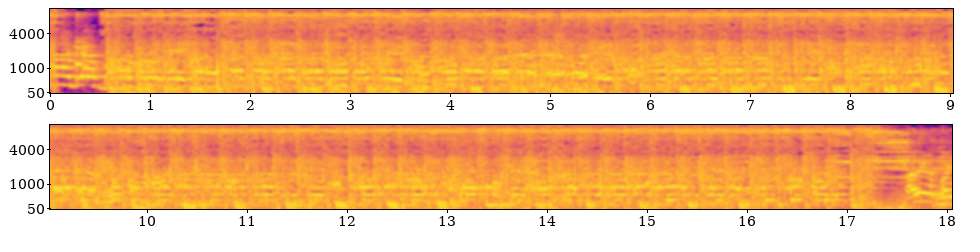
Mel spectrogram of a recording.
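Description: Group of men singing a Phagwa chowtal song to dholak drums and clashing brass hand cymbals (jhaal) in a fast, steady rhythm. The music cuts off suddenly just before the end.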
